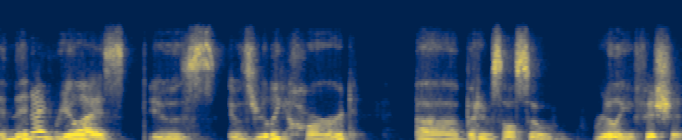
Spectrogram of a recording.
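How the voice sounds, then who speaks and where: Speaking at a moderate pace, a woman with an American accent has medium pitch and an ordinary speaking voice. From Alaska. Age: 30s. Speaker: long-distance cyclist. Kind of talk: talk about own life. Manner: casual with fillers.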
